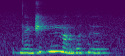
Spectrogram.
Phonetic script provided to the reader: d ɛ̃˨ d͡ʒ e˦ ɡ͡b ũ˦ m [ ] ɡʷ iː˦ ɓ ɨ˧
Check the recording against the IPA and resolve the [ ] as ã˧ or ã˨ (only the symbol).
ã˨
